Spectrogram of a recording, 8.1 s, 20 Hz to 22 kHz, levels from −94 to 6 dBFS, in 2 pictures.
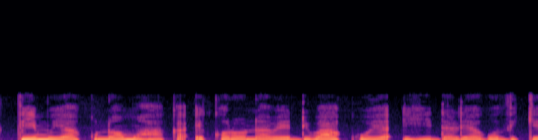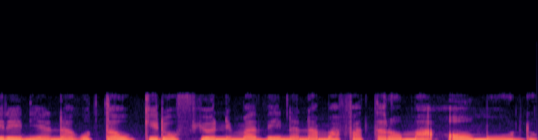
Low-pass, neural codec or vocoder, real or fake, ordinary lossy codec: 7.2 kHz; none; real; none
